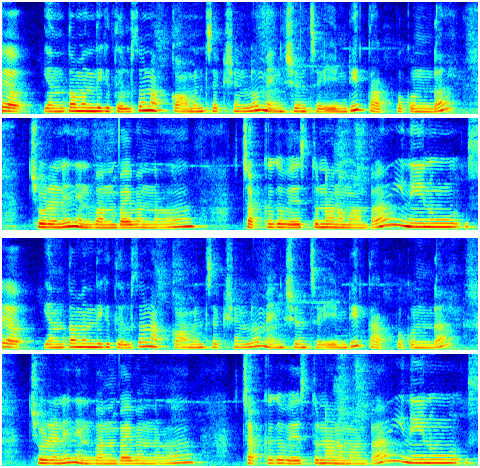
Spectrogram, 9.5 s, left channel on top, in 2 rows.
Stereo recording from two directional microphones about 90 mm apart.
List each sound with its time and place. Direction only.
0.0 s a woman's voice: 30° left (ahead or behind)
